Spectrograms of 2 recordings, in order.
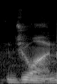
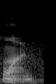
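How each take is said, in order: First: Juan said zhoo-AHN, soft zh start, two syllables; Spanish-style Juan guess. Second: Juan said as one syllable, wahn, no zh sound; corrected Juan. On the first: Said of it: "Or is it". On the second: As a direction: settle on Juan as a single wahn. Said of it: "No, it's Juan". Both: Shown as a demonstration.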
